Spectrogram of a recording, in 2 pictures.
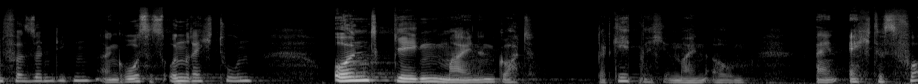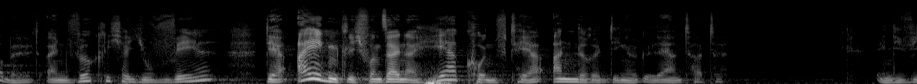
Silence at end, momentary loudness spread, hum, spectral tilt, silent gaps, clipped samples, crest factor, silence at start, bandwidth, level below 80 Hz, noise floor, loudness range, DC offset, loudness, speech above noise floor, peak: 0 s; 19 LU; none; -5 dB/octave; none; under 0.1%; 22 dB; 0 s; 16 kHz; -44 dBFS; -69 dBFS; 11 LU; under 0.1%; -30 LUFS; 40 dB; -8 dBFS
